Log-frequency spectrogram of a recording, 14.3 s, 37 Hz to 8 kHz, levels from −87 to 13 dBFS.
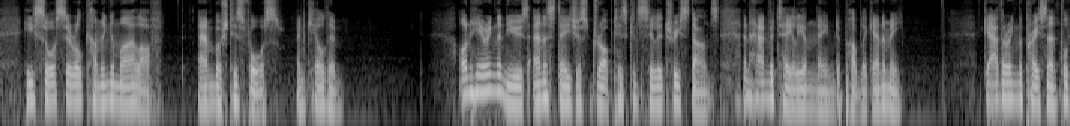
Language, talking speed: English, 135 wpm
